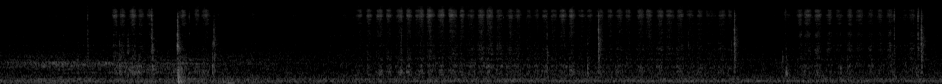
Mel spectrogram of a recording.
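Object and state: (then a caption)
Graph paper under pencil shading. A sharpened wooden graphite pencil rubs dense shading onto a flat sheet of graph paper, with the hand resting on the sheet. Quiet, bright scratchy strokes come in bursts, with a few sharper ticks, over a faint steady low hum.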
